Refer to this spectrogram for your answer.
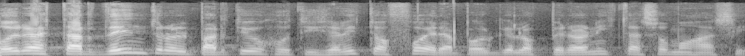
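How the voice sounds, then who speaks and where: Against a quiet background, a man talks fairly quickly in a fairly high voice with a dark, mellow tone. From Argentina. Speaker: political commentator. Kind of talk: political monologue to camera. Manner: animated. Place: studio. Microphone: lapel.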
